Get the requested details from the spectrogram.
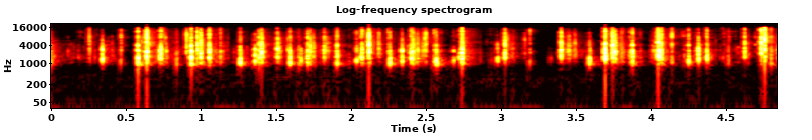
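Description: Long pink nails click the face buttons and tap the shell of a hollow white plastic Xbox 360 gamepad. The result is a quick, irregular stream of sharp, bright plastic clicks and light taps with almost no low end and no ring.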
